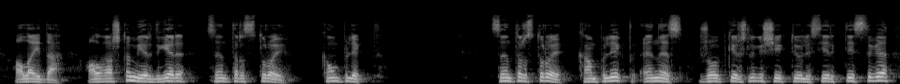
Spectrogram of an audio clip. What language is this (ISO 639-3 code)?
kaz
